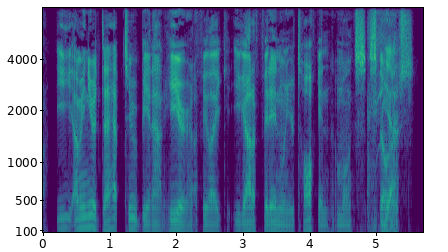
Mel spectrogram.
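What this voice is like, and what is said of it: Baltimore accent. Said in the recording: “When you said the word talking, that's when I heard the Baltimore accent. Yeah. Right there. It's a little walking.”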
